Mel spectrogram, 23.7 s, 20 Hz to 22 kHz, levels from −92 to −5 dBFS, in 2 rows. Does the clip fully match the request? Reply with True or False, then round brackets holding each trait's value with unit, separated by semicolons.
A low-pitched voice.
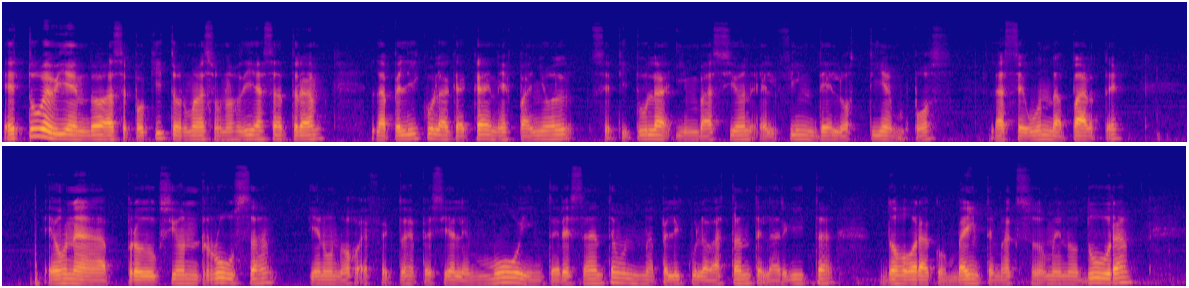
True (115 Hz)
